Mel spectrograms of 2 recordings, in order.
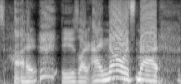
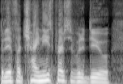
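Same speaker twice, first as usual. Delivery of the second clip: normal talking voice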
